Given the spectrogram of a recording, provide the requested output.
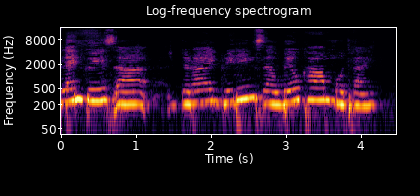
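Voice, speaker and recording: A woman with a Vietnamese accent speaks at a very slow pace in a fairly high pitch with ordinary pitch variation, over noticeable background noise. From Vietnam, Central Highlands (Jarai). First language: Jarai. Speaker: presenter on her culture. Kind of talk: class presentation. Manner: halting, many fillers.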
